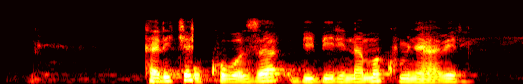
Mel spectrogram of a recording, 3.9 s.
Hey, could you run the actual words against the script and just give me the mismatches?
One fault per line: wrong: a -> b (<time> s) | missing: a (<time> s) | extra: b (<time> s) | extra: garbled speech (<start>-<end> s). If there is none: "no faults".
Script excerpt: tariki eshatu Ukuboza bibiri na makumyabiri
missing: eshatu (1.4 s)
